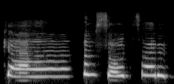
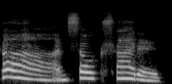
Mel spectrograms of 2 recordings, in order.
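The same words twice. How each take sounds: First: It sounds tense and nervous, not fully happy. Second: It sounds dreamy and blissful, like being in love.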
